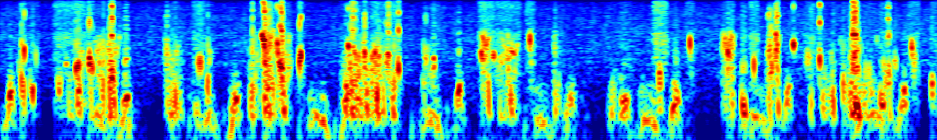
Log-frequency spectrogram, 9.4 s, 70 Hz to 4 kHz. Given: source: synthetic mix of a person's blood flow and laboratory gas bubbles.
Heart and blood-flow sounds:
Doppler ultrasound of blood flow; precordium
0.18-0.40 s: bubbles
0.54-1.20 s: bubbles
1.64-1.85 s: bubbles
1.92-2.15 s: bubbles
2.48-3.05 s: bubbles
3.40-4.02 s: bubbles
4.22-4.41 s: bubbles
4.76-5.20 s: bubbles
5.26-5.34 s: bubbles
5.52-5.65 s: bubbles
6.07-6.31 s: bubbles
6.52-6.68 s: bubbles
6.86-6.94 s: bubbles
7.21-7.36 s: bubbles
7.39-7.58 s: bubbles
7.65-7.81 s: bubbles
7.90-7.98 s: bubbles
8.04-8.97 s: bubbles
9.08-9.20 s: bubbles
9.29-9.38 s: bubbles
From the record:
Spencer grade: 3 (all of the cardiac periods contain showers or single bubble signals, but not dominating or overriding the cardiac motion signals); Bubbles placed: only in the low amplitude regions of the cardiac cycle

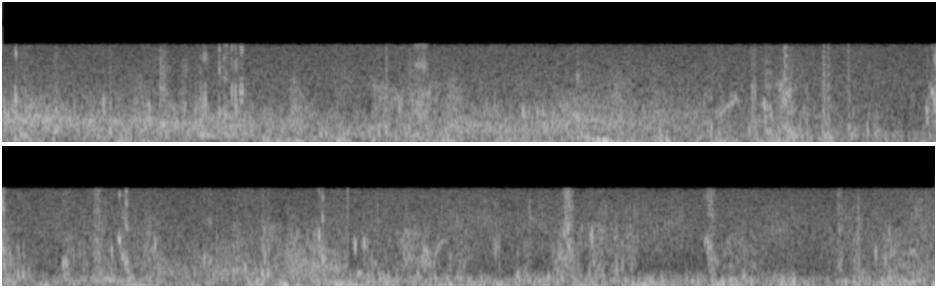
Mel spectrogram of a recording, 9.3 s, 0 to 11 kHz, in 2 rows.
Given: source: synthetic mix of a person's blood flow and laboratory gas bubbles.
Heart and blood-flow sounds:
Doppler ultrasound of blood flow; subclavian vein
0.00-0.59 s: bubbles
0.70-1.25 s: bubbles
1.56-2.29 s: bubbles
2.38-2.98 s: bubbles
3.25-3.33 s: bubbles
3.49-4.42 s: bubbles
4.54-4.85 s: bubbles
4.95-5.48 s: bubbles
5.66-5.73 s: bubbles
5.75-6.33 s: bubbles
6.41-7.01 s: bubbles
7.12-7.16 s: bubbles
7.21-7.33 s: bubbles
7.38-7.87 s: bubbles
8.17-8.64 s: bubbles
8.84-9.29 s: bubbles
From the record:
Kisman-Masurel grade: 332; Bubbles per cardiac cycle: rolling drumbeat, 9 or more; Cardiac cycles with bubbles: 50 to 99%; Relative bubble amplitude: moderate (0.250 to 0.450); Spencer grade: 3 (all of the cardiac periods contain showers or single bubble signals, but not dominating or overriding the cardiac motion signals); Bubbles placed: anywhere in the cardiac cycle

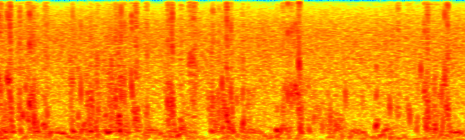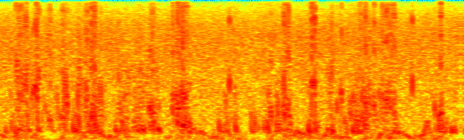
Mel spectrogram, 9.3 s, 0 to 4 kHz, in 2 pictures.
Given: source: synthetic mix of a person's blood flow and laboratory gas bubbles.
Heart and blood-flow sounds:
Doppler ultrasound of blood flow; precordium
0.00-0.56 s: bubbles
0.71-1.57 s: bubbles
1.66-2.05 s: bubbles
2.08-2.60 s: bubbles
2.77-3.54 s: bubbles
3.63-3.69 s: bubbles
3.76-3.87 s: bubbles
3.90-4.05 s: bubbles
4.09-4.58 s: bubbles
4.71-5.75 s: bubbles
5.80-6.33 s: bubbles
6.38-6.63 s: bubbles
6.84-7.11 s: bubbles
7.17-7.64 s: bubbles
7.74-7.90 s: bubbles
7.96-8.69 s: bubbles
8.77-8.85 s: bubbles
8.99-9.30 s: bubbles
From the record:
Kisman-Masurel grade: 444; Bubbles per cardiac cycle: continuous sound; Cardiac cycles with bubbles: 100%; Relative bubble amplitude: maximal (0.775 to 0.999); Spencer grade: 4 (maximum detectable bubble signal sounding continuously throughout systole and diastole of every cardiac period, and overriding the amplitude of the normal cardiac signals); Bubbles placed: anywhere in the cardiac cycle

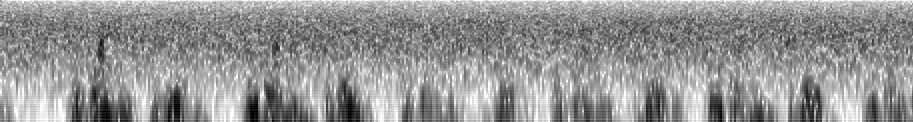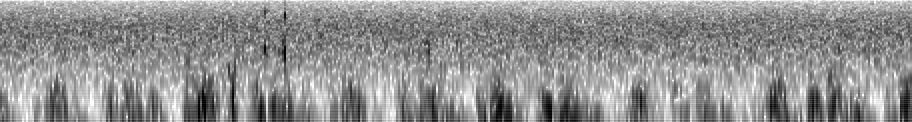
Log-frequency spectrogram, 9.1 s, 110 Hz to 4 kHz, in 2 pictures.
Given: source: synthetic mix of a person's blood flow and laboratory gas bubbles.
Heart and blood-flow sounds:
Doppler ultrasound of blood flow; precordium
5.47-5.59 s: bubbles
5.67-5.79 s: bubbles
5.86-6.01 s: bubbles
From the record:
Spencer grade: 1 (occasional bubble signal discernible with the cardiac motion signal, with majority of cardiac periods free of bubbles); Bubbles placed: anywhere in the cardiac cycle

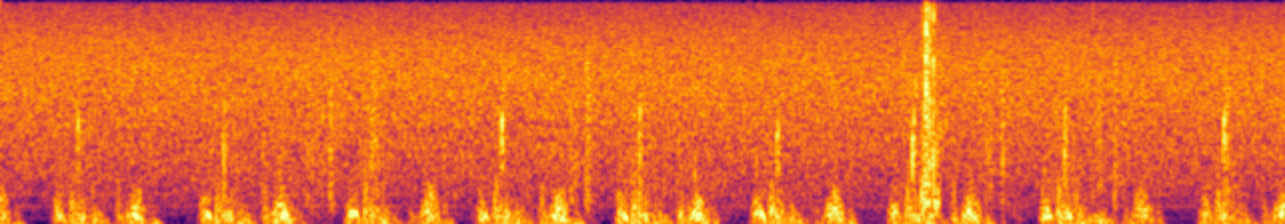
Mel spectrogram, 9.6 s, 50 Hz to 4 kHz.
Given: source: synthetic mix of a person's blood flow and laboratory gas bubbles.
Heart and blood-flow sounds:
Doppler ultrasound of blood flow; precordium
6.81-7.07 s: bubbles
From the record:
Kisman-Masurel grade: 113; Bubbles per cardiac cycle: 1 to 2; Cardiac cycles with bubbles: 1 to 10%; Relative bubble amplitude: loud (0.450 to 0.775); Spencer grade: 1 (occasional bubble signal discernible with the cardiac motion signal, with majority of cardiac periods free of bubbles); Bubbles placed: anywhere in the cardiac cycle

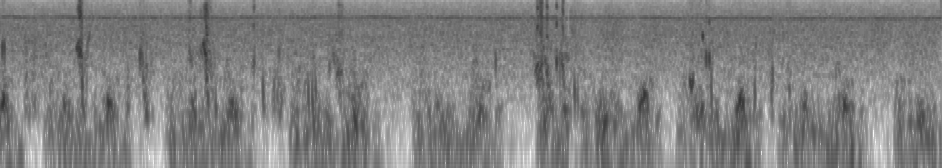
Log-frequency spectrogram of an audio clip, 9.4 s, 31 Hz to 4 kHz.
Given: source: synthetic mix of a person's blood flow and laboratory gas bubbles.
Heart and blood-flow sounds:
Doppler ultrasound of blood flow; precordium
0.00-0.10 s: bubbles
0.25-0.54 s: bubbles
0.62-0.71 s: bubbles
0.76-0.94 s: bubbles
1.26-1.33 s: bubbles
1.38-1.57 s: bubbles
1.89-2.23 s: bubbles
2.53-2.58 s: bubbles
2.61-2.70 s: bubbles
2.73-3.00 s: bubbles
3.07-3.22 s: bubbles
3.29-3.52 s: bubbles
4.95-5.01 s: bubbles
5.33-5.90 s: bubbles
6.88-7.18 s: bubbles
7.53-7.66 s: bubbles
7.69-7.79 s: bubbles
7.87-7.96 s: bubbles
From the record:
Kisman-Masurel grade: 232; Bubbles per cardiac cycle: several, 3 to 8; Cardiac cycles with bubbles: 50 to 99%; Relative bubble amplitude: moderate (0.250 to 0.450); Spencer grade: 3 (all of the cardiac periods contain showers or single bubble signals, but not dominating or overriding the cardiac motion signals); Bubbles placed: only in the low amplitude regions of the cardiac cycle

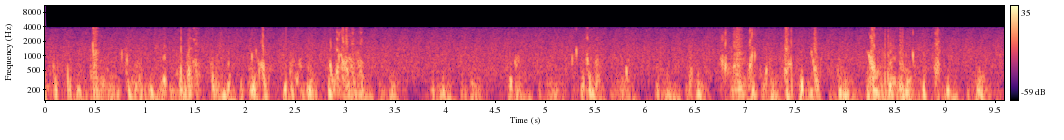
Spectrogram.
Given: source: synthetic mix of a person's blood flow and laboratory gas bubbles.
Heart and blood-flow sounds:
Doppler ultrasound of blood flow; precordium
0.06-0.16 s: bubbles
0.19-0.28 s: bubbles
0.43-0.62 s: bubbles
0.74-0.97 s: bubbles
1.13-1.23 s: bubbles
1.32-1.57 s: bubbles
1.62-1.77 s: bubbles
1.81-1.89 s: bubbles
2.03-2.27 s: bubbles
2.44-2.69 s: bubbles
2.82-3.21 s: bubbles
4.69-4.76 s: bubbles
5.24-5.36 s: bubbles
5.40-5.58 s: bubbles
5.78-5.86 s: bubbles
6.43-6.49 s: bubbles
6.75-7.25 s: bubbles
7.36-7.51 s: bubbles
7.65-7.78 s: bubbles
8.20-8.72 s: bubbles
8.75-8.85 s: bubbles
8.88-8.96 s: bubbles
From the record:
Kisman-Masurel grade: 232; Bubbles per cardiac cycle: several, 3 to 8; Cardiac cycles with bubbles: 50 to 99%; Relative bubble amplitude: moderate (0.250 to 0.450); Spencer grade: 3 (all of the cardiac periods contain showers or single bubble signals, but not dominating or overriding the cardiac motion signals); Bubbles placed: only in the low amplitude regions of the cardiac cycle

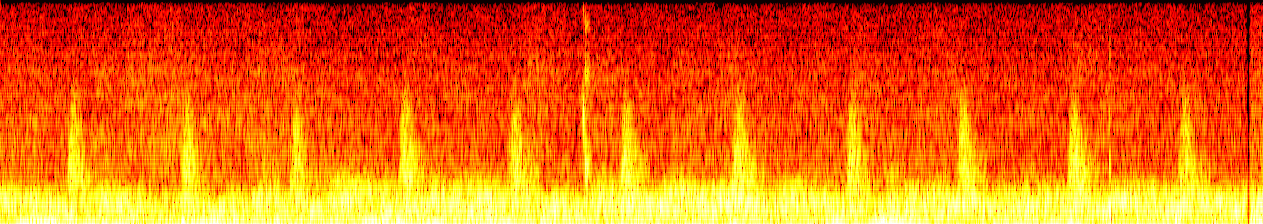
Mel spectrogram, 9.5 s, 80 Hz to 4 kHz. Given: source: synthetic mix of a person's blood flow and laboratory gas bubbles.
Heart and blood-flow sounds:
Doppler ultrasound of blood flow; subclavian vein
4.36-4.46 s: bubbles
8.28-8.37 s: bubbles
From the record:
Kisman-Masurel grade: 122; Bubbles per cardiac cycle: 1 to 2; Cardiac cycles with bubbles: 10 to 50%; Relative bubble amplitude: moderate (0.250 to 0.450); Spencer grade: 2 (many but less than half of the cardiac periods contain bubble signals, singularly or in groups); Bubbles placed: anywhere in the cardiac cycle

